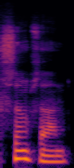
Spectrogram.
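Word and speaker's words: श्मशान: शमशान, शमशान, इसमें आधी सा और इसमें भी आधी सा है लेकिन दूसरी वाली सा, तो जो इसका सही उच्चारण होता है ये सी पार्ट, शमशान।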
